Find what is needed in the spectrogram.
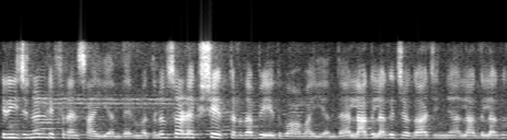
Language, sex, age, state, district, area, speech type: Dogri, female, 45-60, Jammu and Kashmir, Jammu, urban, spontaneous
